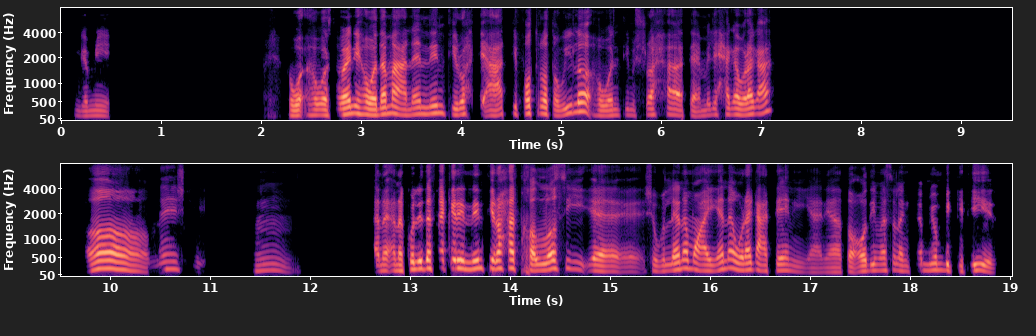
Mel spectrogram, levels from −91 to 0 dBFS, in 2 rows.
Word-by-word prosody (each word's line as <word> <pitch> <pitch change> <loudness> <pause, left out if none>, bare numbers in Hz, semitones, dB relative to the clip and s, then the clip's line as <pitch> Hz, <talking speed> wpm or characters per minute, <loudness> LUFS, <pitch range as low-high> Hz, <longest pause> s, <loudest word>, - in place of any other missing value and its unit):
جميل. 130 0 -13 1.8
هو 135 - +3
هو 145 0 -1
ثواني، 170 +6 +3
هو 150 -2 +6
ده 175 +3 +4
معناه 170 -3 +1
إن 175 +1 -4
أنتِ 195 -5 -3
رُحتِ 170 +3 -4
قعدتِ 135 0 -3 0.2
فترة 185 -1 +1
طويلة، 180 - 0
هو 135 -1 -5
أنتِ 145 +2 -11
مش 140 +1 -19
رايحة 155 0 -1
تعملي 145 +6 -10
حاجة 160 -1 -1
وراجعة؟ 180 - +1 2.7
آه، 185 - +3
ماشي. 200 - -14 0.5
إمم. 155 -5 -16 0.8
أنا 155 +1 -2
أنا 155 0 +1
كل 195 +5 +3
ده 220 0 +5
فاكر 220 -1 +5
إن 205 -1 +2
أنتِ 220 +1 +2
راحة 215 +1 +6
تخلّصي 190 +3 +1
آآ 130 -4 -3
شُغلانة 165 +8 -1
معيّنة 190 +3 -1
وراجعة 175 -4 +1
تاني، 155 -7 -6
يعني 115 +1 -11
هتقعدي 145 +6 -3
مثلًا 160 -2 -8
كام 160 +1 -11
يوم 175 0 -4
بالكتير. 155 -5 -4
160 Hz, 135 wpm, -23 LUFS, 145-190 Hz, 2.7 s, هو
